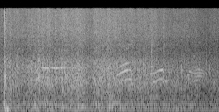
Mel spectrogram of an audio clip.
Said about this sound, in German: Es ist das Bällebad, auch Kugelbad oder Bälleparadies genannt.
